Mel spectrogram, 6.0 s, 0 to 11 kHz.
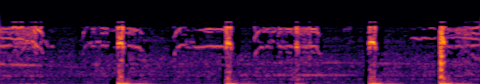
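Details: Peregrine falcon chicks begging as they are fed, Toruń, Poland, 30 April 2022: thin wavering wails interrupted by loud, dull thumps about once a second.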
